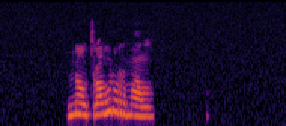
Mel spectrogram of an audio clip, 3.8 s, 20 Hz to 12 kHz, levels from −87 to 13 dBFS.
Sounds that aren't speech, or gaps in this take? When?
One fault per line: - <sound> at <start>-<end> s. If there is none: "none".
none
